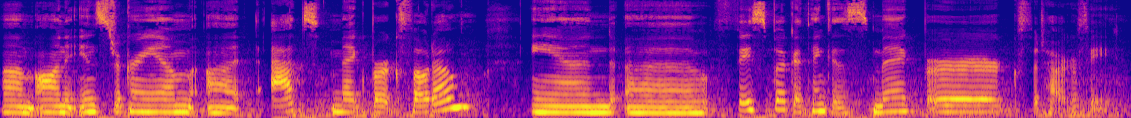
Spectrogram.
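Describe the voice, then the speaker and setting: A woman with an American accent speaks at a very slow pace and a fairly low pitch, with fairly even intonation and very even loudness, amid noticeable background noise and audible room echo. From US Northeast, greater Boston. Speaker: wedding photographer. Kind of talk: casual interview.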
